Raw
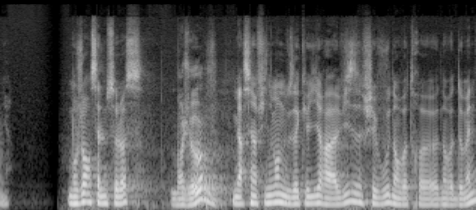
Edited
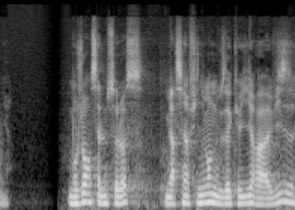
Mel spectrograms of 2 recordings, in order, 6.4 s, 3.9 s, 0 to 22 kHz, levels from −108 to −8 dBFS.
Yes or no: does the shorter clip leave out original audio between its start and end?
yes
